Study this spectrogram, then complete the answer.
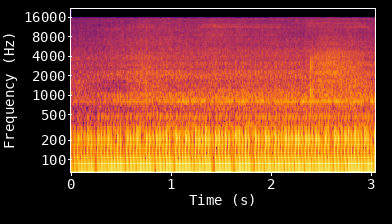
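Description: A Yamaha MT-09 motorcycle engine runs steadily while riding at speed in cold air, a loud, close, low rumbling drone with rapid pulsing firing beats and faint mechanical clatter throughout.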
